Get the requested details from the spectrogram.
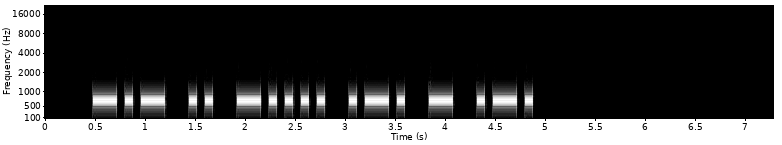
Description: Morse code, heard as a keyed tone, about 15 wpm, 700 Hz. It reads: KI6RTR
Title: USA Call Signs - 6 Characters - Repeated 2x - 15wpm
